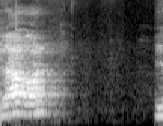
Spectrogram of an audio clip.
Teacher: रा और ला ये हमारे बोले जाएंगे किससे, वर्त से, यानी दंत मूल से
